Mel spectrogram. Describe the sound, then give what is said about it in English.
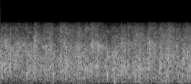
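Clapping from a chamber of commerce audience giving a round of applause to new member businesses: many hands in a thick, even patter, steady and fairly loud for the whole stretch. “So a round of applause for all of them.”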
